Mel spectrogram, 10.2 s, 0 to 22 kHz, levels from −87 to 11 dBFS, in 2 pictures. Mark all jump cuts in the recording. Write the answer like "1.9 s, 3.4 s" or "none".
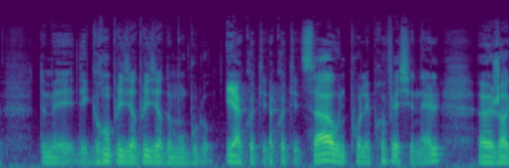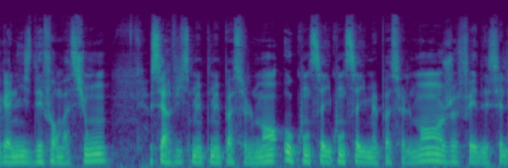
1.4 s, 2.2 s, 2.7 s, 3.4 s, 6.6 s, 7.2 s, 8.4 s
